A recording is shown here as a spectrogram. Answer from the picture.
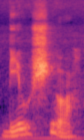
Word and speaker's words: Belchior: Ele vai dizer assim: "Tal como indica a grafia, o nome Belkior, variante de Mequior, é pronunciado com o X de mexer ou o ch de azeviche.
